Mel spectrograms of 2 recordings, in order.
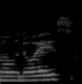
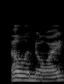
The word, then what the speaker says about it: Illinois: here Ivon hi from Illinois Illinois sorry s is silent hi Sue yeah thanks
